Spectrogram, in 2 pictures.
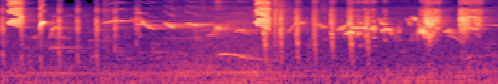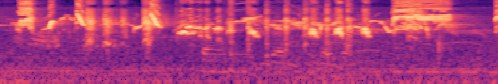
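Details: Oriental magpie-robin, known locally as kacer, singing a loud, varied song. Sharp clicks and chips are mixed with whistled slurs and harsh scratchy phrases in quick succession, with a faint low hum underneath.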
